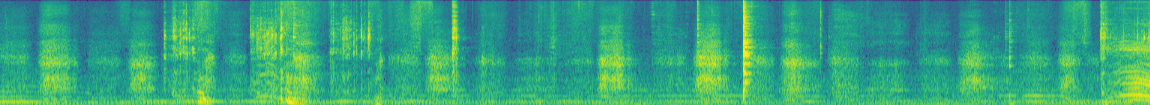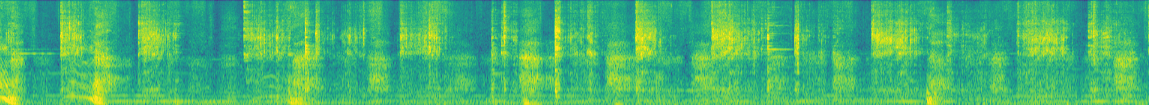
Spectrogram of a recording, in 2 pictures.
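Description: Long-handled garden tool scraping and chopping into sandy soil in repeated, irregular strokes, with occasional clinks against stones, while the digger's breath comes out in a few short grunts.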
